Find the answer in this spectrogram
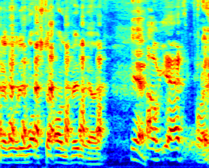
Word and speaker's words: Vimeo: Oh, what did I say? Vimo. Spelled the same. No. You do it. You do it. What? Vimeo.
